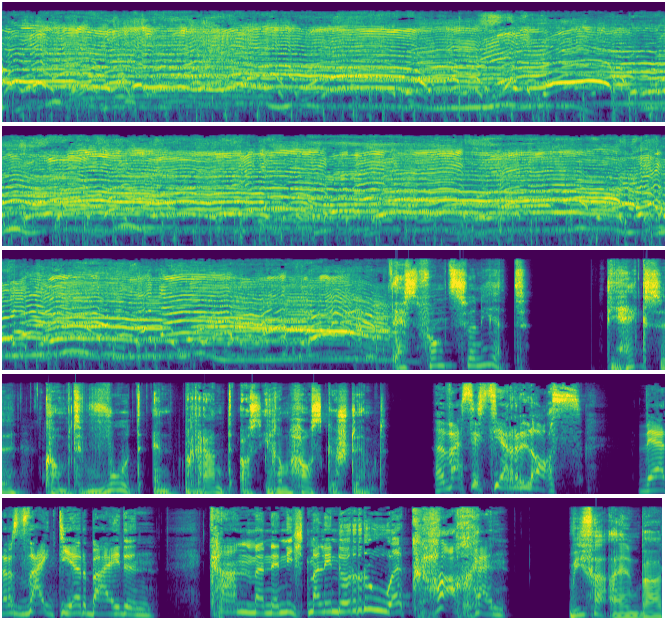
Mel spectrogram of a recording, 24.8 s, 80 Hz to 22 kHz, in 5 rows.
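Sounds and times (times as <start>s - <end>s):
children stomping their feet with thumping footfalls: 0.0s - 11.5s
rowdy group of children shouting and shrieking: 0.0s - 12.9s
speech: 13.1s - 13.9s, 14.5s - 24.8s.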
